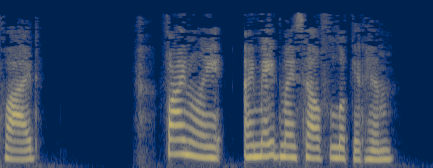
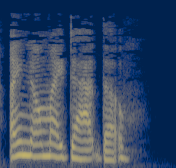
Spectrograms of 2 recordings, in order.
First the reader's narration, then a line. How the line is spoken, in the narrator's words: I said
